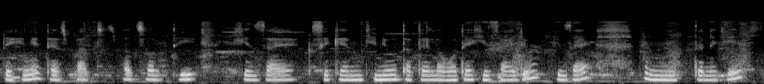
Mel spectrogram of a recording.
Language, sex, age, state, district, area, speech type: Assamese, female, 45-60, Assam, Charaideo, urban, spontaneous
